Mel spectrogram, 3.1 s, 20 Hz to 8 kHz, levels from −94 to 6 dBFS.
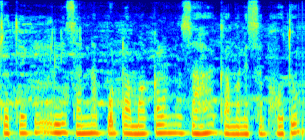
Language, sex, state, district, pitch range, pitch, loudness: Kannada, male, Karnataka, Belgaum, 165-180 Hz, 170 Hz, -20 LUFS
